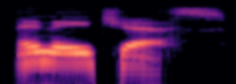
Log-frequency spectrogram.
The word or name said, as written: NHS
